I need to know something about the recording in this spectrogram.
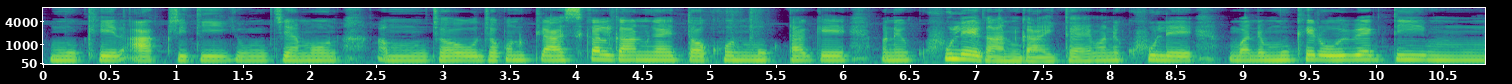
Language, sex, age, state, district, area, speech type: Bengali, male, 30-45, West Bengal, Dakshin Dinajpur, urban, spontaneous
